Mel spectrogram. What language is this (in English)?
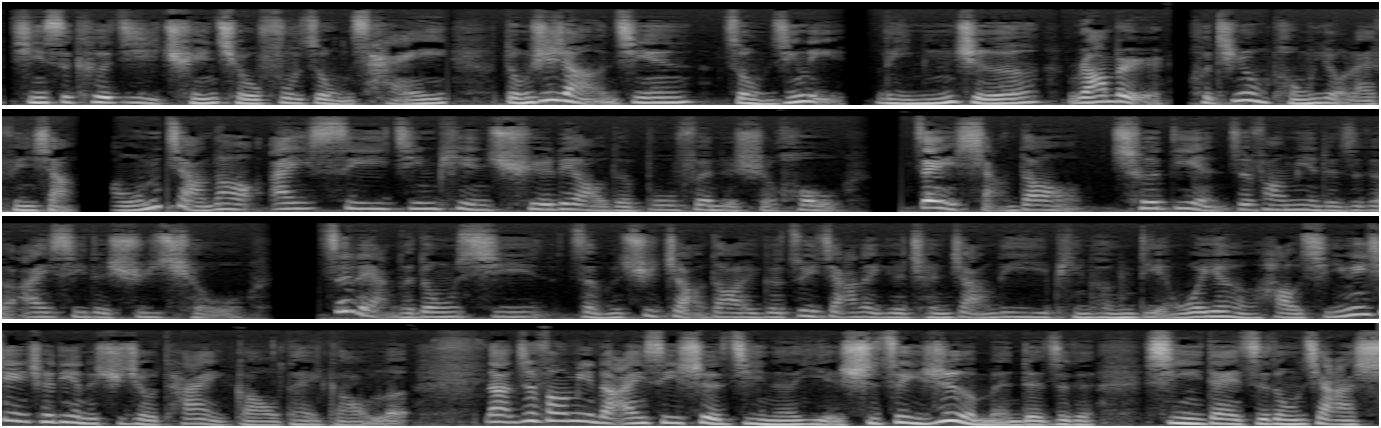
Chinese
